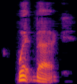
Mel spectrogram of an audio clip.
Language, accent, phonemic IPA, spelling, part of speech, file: English, Australia, /ˈwɛtbæk/, wetback, noun, En-au-wetback.ogg
- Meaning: 1. A Mexican or Central American who illegally enters the United States of America from its southern border 2. A person of the mestizo race; a mojado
